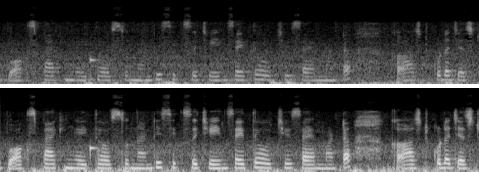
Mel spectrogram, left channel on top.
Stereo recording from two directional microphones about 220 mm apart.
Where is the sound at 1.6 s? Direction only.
30° right (ahead or behind).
